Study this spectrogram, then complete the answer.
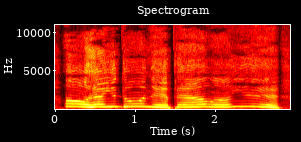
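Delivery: high, slow put-on New York Italian gangster accent; mock New York gangster accent. Host mocks a movie gangster, high slow New York Italian accent. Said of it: "Italian gangsters didn't really talk like that".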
